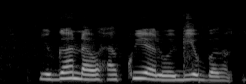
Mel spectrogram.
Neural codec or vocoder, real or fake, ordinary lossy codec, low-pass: none; real; none; none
